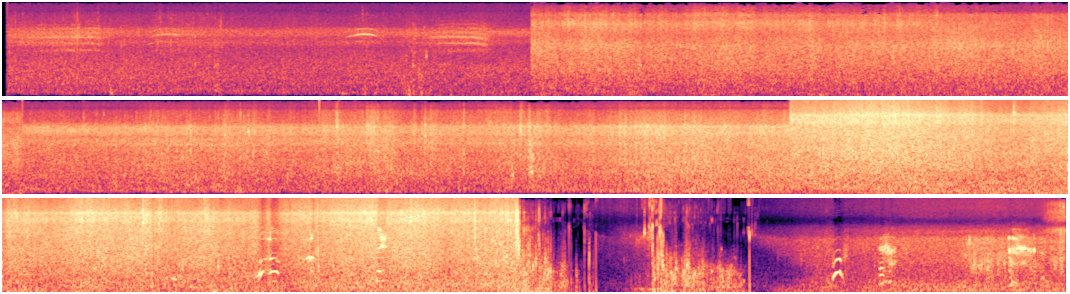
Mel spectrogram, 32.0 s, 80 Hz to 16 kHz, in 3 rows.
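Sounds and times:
rushing river water: 0:05.3 - 0:26.9.

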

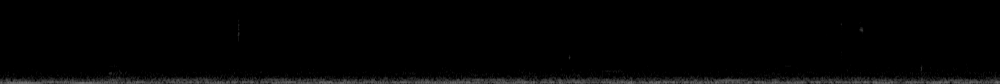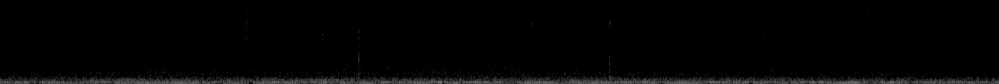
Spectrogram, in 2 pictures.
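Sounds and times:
steady low hum: 0:00.0 - 0:19.9
fingertips patting on gel skin: 0:07.8 - 0:19.3.

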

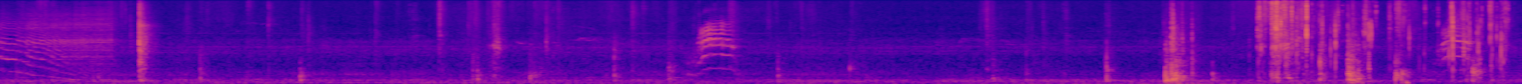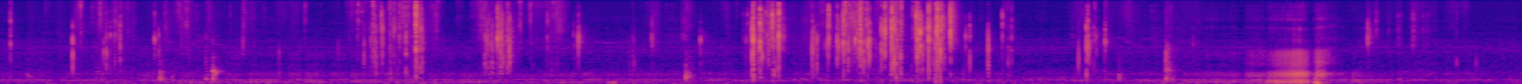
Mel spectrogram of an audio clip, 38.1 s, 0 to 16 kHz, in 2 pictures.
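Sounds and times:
foil bag crinkling: 0:15.7 - 0:18.9, 0:19.9 - 0:21.5, 0:23.4 - 0:26.3, 0:28.3 - 0:31.7, 0:32.5 - 0:32.9.

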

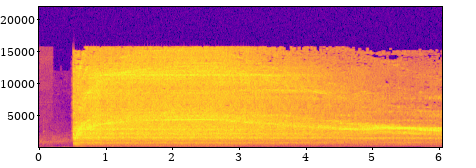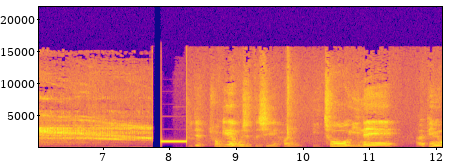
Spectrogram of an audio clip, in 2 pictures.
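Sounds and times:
angle grinder whine: 0:00.5 - 0:07.8.

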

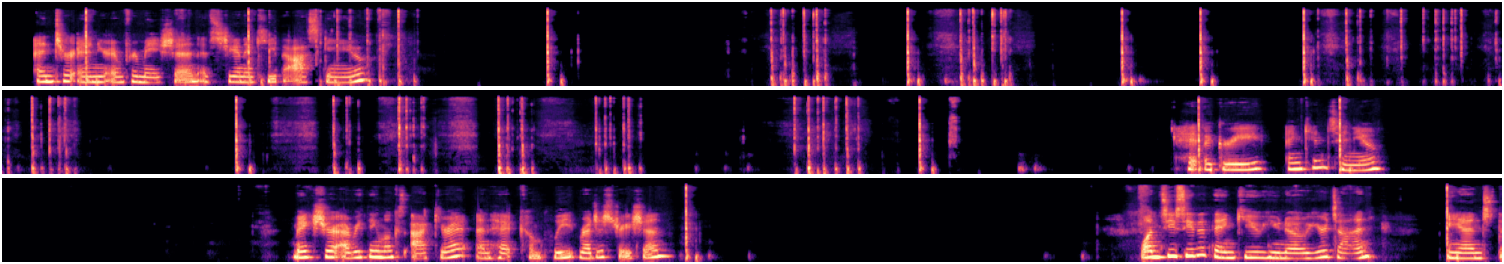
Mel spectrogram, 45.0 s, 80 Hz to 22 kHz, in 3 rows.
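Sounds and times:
computer keyboard typing: 0:02.4 - 0:04.2, 0:07.7 - 0:08.3, 0:09.1 - 0:10.2, 0:13.0 - 0:15.8, 0:18.3 - 0:19.4, 0:20.0 - 0:20.4, 0:21.0 - 0:21.4, 0:22.9 - 0:23.6.

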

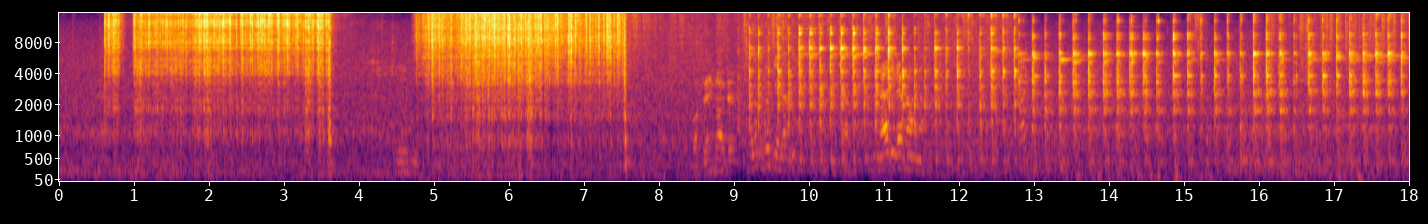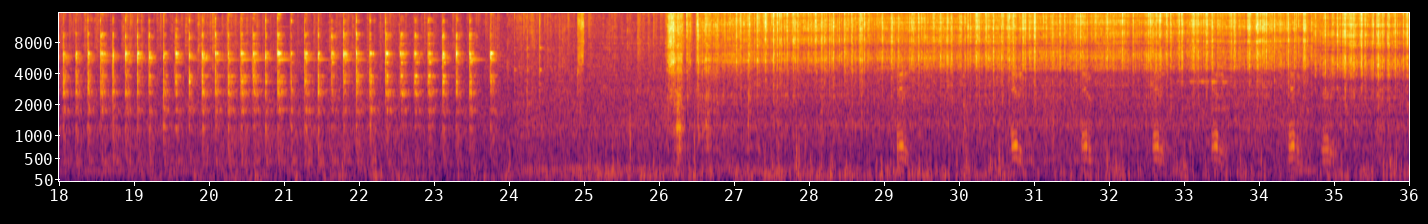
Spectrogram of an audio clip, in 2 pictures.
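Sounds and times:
machine running: 0:00.6 - 0:03.8, 0:04.8 - 0:07.9, 0:16.2 - 0:36.0.

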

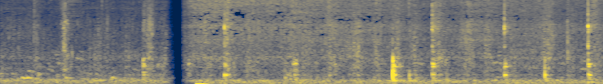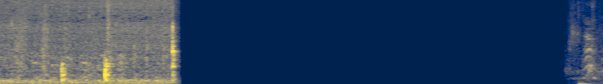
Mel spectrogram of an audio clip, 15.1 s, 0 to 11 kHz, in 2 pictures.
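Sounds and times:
chicken sizzling in a wok: 0:00.0 - 0:09.8
spatula scraping a wok: 0:00.2 - 0:09.8.

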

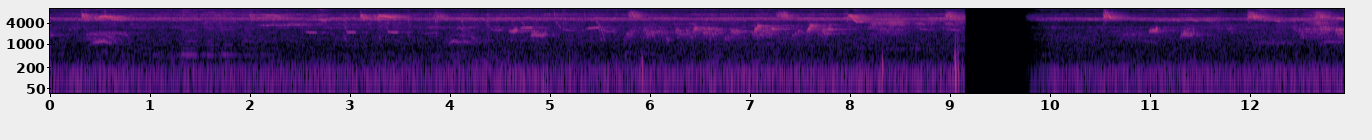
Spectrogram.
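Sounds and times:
high insect drone: 0:00.0 - 0:09.0, 0:09.8 - 0:12.9
birds chirping: 0:01.9 - 0:09.2.

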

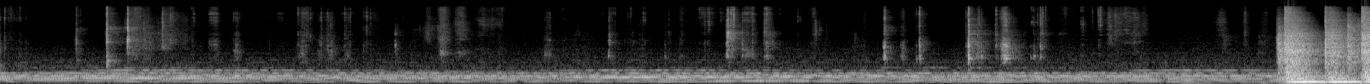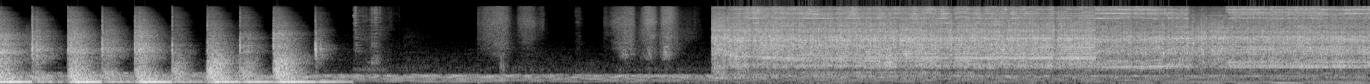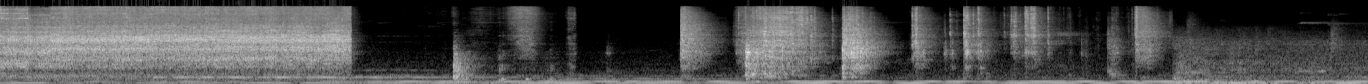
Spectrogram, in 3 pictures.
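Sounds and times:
background music: 0:00.0 - 0:41.0
angle grinder on metal: 0:20.8 - 0:31.0.

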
